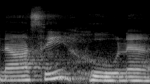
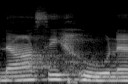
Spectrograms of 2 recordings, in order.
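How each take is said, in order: No difference in how they are said.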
